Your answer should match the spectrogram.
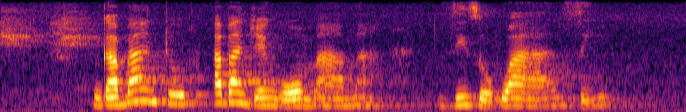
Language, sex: Zulu, female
